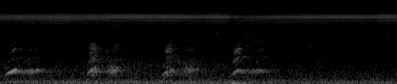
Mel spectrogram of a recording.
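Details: Young female coyote at a desert pond in the Catalina Foothills at sunset, reacting to a rival pack; four short rising yelping calls roughly every 0.75 seconds, then quiet, over a steady high insect-like hiss.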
